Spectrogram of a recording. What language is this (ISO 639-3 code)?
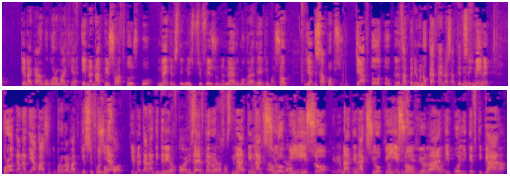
ell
